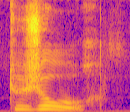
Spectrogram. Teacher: It's very rounded. It's not like the English double O sound. It's not OO, it's OO, as in toujours. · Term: OO sound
